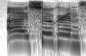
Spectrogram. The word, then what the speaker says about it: Sjögren's: Sjögren's syndrome, yes.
